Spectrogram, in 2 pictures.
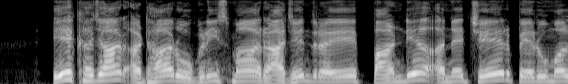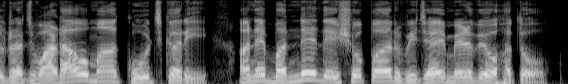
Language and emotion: Gujarati, neutral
